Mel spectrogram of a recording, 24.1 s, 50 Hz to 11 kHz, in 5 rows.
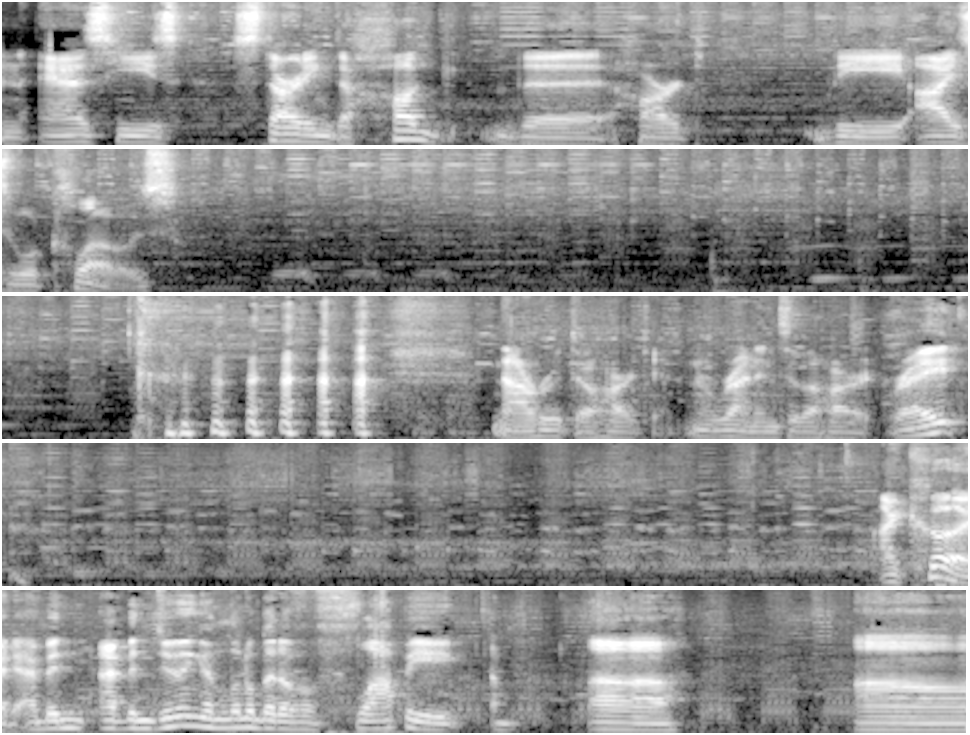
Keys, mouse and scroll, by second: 14.4-18.7 drag.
